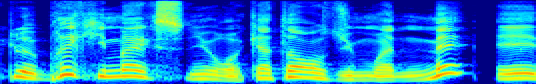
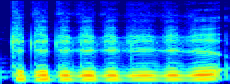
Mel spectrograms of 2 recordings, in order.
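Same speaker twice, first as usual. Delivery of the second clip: vocal drumroll, tu tu tu; 4 semitones lower, faster than usual. Shown as a demonstration. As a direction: imitate a drumroll. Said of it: "roulement de tambour".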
